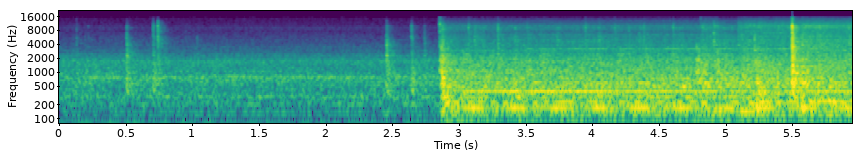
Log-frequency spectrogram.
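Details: HP LaserJet P2055 reassembled from parts after full disassembly, test printing: a quiet room, then a steady whir with light rhythmic paper-feed ticks and no grinding. A little smoke was noted during the test run. Normal printing.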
